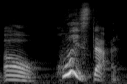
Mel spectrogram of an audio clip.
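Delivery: startled by a knock in the night. Shown as a demonstration. Teacher shows reaction to a 2 AM knock, startled. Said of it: "somebody knock your door at two A M".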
